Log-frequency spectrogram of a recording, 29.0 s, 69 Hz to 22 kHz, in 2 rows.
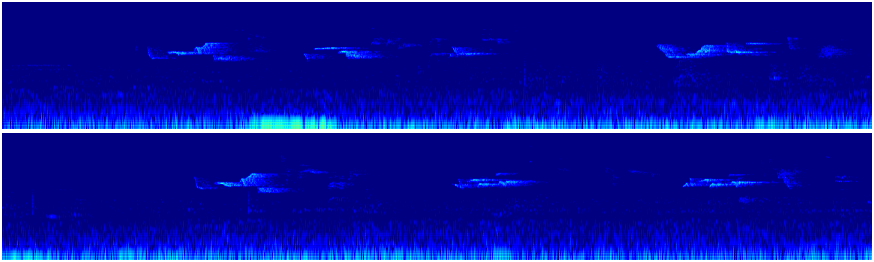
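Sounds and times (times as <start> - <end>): low rumble of wind: 0.0 - 29.0
small songbird chirping: 2.4 - 9.3, 10.8 - 14.4, 17.7 - 20.8, 22.0 - 29.0.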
